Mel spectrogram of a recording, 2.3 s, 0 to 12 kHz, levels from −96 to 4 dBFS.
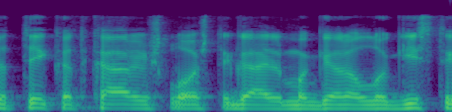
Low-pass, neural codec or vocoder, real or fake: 7.2 kHz; none; real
